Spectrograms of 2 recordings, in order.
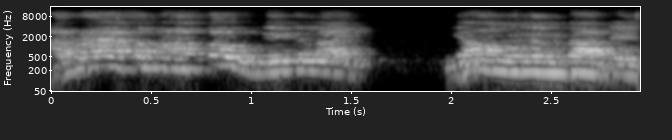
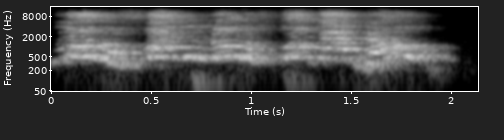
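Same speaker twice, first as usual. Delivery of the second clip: indignant denial. Retold or imitated. Angry denial to the stranger.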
